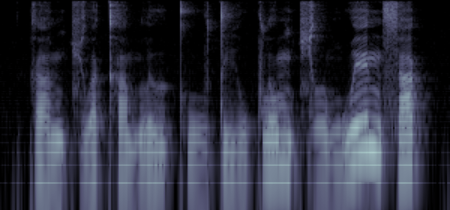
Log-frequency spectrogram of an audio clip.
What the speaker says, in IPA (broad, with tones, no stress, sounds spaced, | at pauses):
k a˧ n t͡ɕ u˧ a̯ kʰ a˨˩ m l ɯː˥˩ kʰ uː˧ t iː˧ w k l o˥˩ m t͡ɕ ɤː˩˦ m w e˥˩ n s a˦˥ k̚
